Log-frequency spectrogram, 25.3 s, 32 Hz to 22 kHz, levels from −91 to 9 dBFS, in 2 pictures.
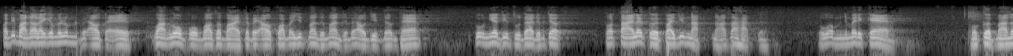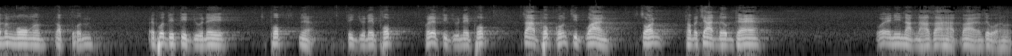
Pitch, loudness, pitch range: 130 Hz, -20 LUFS, 120-145 Hz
